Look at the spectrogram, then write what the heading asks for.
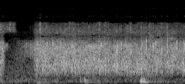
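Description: An audience breaks into applause at the announcement of Apple Pay partners, a dense wash of clapping that swells in after a brief quieter moment and holds steady and loud, with no voices standing out.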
